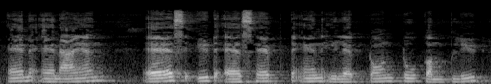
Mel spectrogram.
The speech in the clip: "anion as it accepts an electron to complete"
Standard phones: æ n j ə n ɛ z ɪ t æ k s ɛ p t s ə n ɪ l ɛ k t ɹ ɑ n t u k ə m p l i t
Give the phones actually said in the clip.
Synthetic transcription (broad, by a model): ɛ n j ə n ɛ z ɪ t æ s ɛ p t ə n ɪ l ɛ k t ɹ ɑ n t u k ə m p l i t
